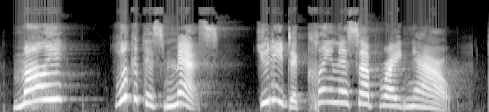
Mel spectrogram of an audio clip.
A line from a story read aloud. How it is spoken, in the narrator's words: When Molly's mother saw this, she yelled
